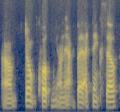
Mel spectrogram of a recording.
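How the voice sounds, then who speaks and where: A man co-hosting a casual pop culture podcast, chatty and animated, joking about his game show voice. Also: mid-range voice, moderate pace, vocal fry, no room sound, narrow, tinny audio. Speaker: podcast co-host.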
